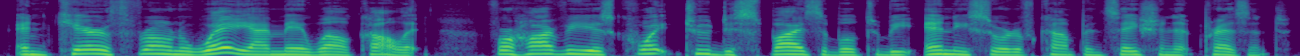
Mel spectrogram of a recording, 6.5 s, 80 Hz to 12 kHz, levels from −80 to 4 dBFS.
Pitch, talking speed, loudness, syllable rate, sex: 195 Hz, 210 wpm, -18 LUFS, 5.7 syllables/s, female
